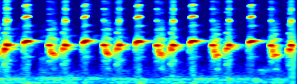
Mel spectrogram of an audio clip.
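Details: Sooty-headed bulbul singing loudly, used to prompt other birds to join in and to coax silent birds into song; bubbly, slurred whistled notes repeated rapidly in short pairs, with faint high overtones.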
